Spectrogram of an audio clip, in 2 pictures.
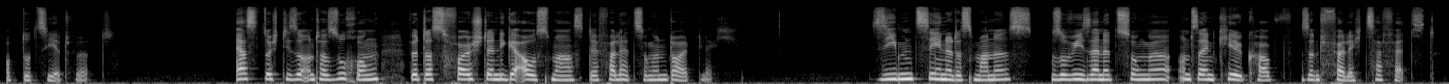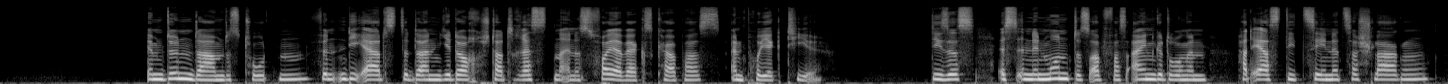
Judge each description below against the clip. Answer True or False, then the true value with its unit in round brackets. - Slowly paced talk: True (115 wpm)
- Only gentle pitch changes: True (1.9 semitones)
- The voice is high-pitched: True (225 Hz)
